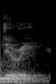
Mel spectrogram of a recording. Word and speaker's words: Durrie: Our guest today is Tom Durrie. Do I pronounce it correctly, Tom? Tom Durrie.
